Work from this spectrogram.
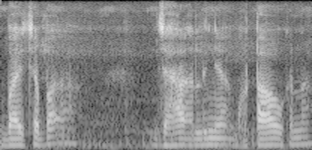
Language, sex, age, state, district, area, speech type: Santali, male, 45-60, Odisha, Mayurbhanj, rural, spontaneous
